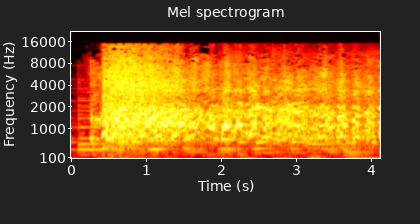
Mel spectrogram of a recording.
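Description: Men laughing loudly, breaking out a moment after the start and running on, over light background music.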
